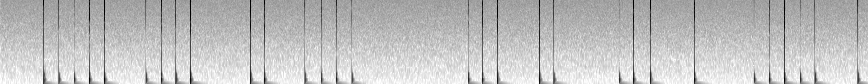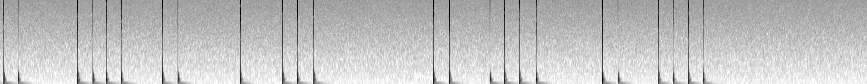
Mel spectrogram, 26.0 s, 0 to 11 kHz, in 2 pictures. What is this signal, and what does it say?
Tap code, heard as knocks on a wall, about 4 knocks a second. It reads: YI MLXRC II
